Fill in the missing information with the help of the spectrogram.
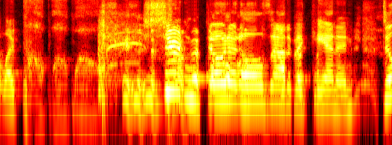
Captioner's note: both chuckling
